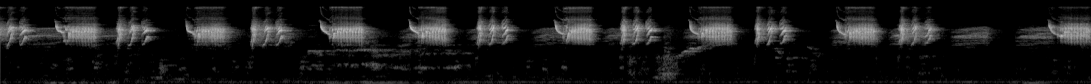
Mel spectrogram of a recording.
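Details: Canary song used as training material: loud, harsh chattering bursts repeated about every second in a steady, insistent series.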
